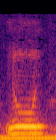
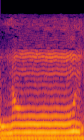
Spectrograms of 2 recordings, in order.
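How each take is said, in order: First: The vowel is short, not drawn out. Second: The vowel is drawn out for a long time. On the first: The speaker calls it wrong. "من الخطأ انك تقول بسم الله الرحمن الرحيم نون لا ما ينفعش" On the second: The speaker calls it right. "بنمد بنقول نون، أهو ده المد"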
